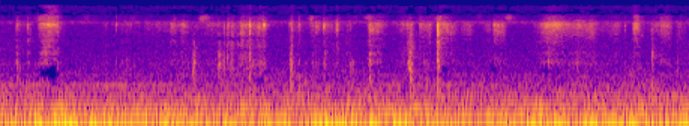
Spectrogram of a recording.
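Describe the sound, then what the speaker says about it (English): A sheet of paper is creased and folded down the middle for a tangram. Close, light rustles and scrapes come in short bursts at a steady level, and no one speaks. "this also you fold in the middle"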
